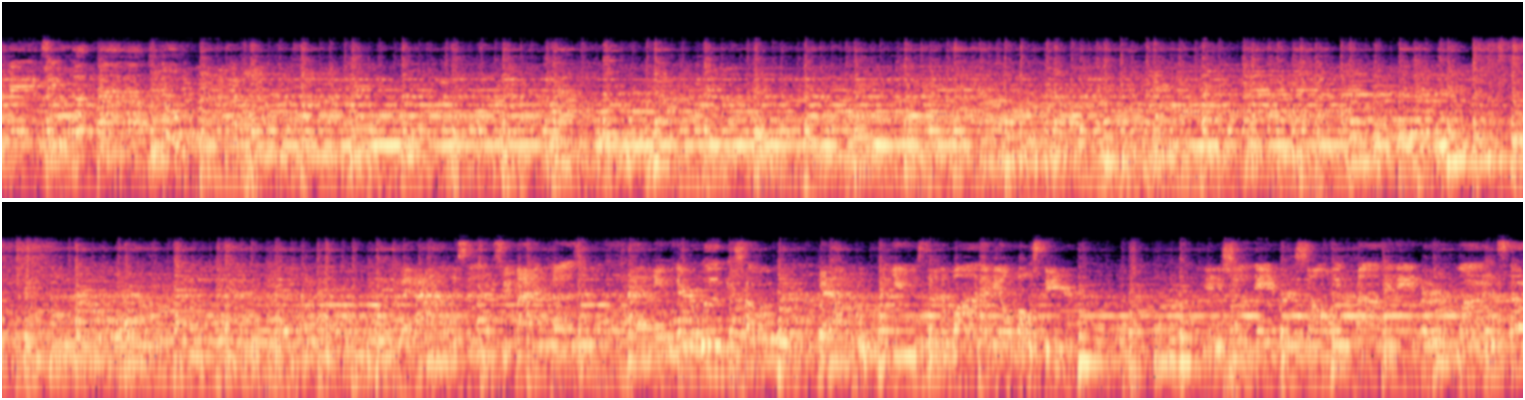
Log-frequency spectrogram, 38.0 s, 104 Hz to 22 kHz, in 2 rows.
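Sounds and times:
man singing: 0.0 - 13.6, 23.7 - 38.0
acoustic guitar: 0.0 - 38.0
drum kit: 0.0 - 38.0.

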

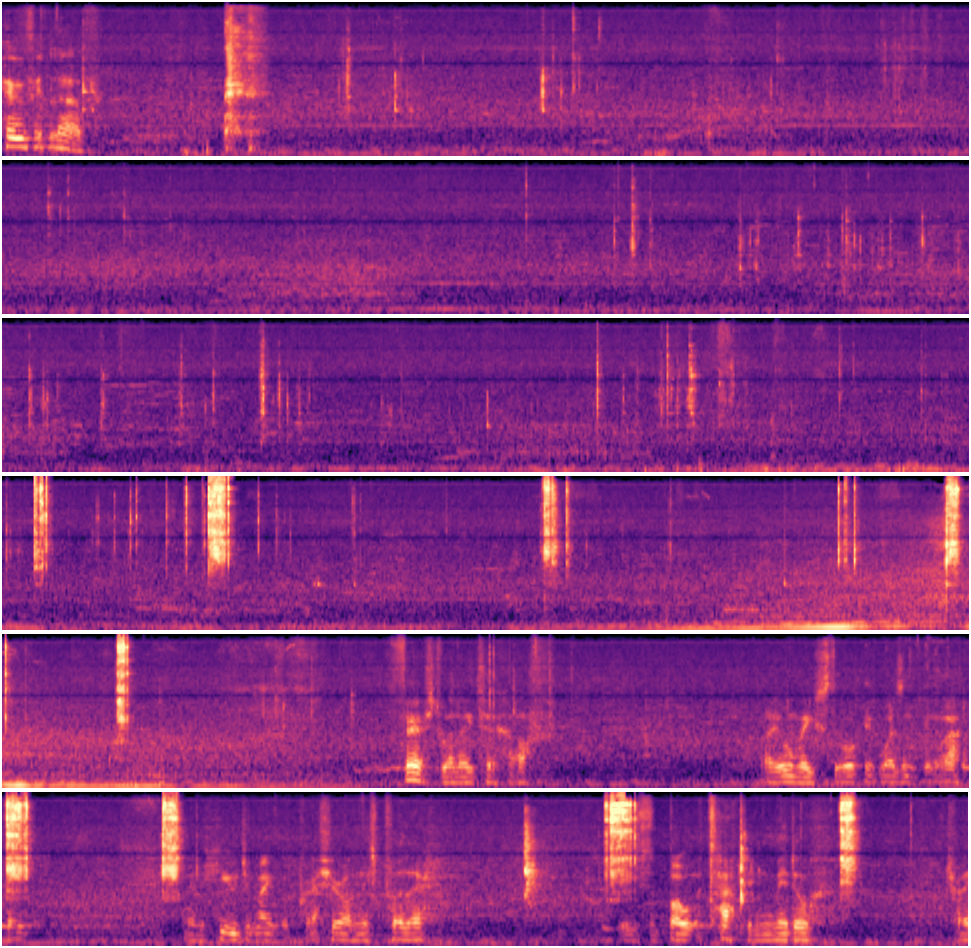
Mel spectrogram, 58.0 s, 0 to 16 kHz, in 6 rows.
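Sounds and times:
low rumble: 0.0 - 20.3
hand tools clicking on metal: 28.5 - 32.7, 34.4 - 35.0, 38.4 - 38.9, 39.8 - 40.0, 48.3 - 48.7, 49.9 - 50.4, 54.4 - 54.8, 56.5 - 57.5.

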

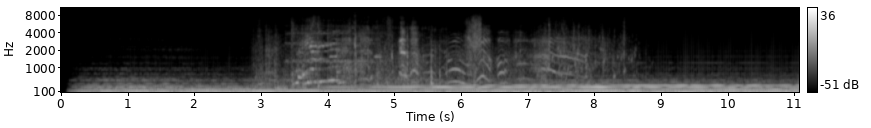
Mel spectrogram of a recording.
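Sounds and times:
low droning horror music: 0.2 - 11.0.

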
